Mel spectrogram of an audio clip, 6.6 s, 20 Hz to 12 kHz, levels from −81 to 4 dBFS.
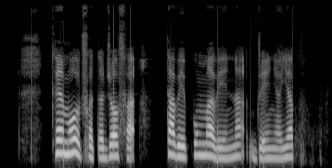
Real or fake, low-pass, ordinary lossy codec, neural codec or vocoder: real; 10.8 kHz; Opus, 64 kbps; none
